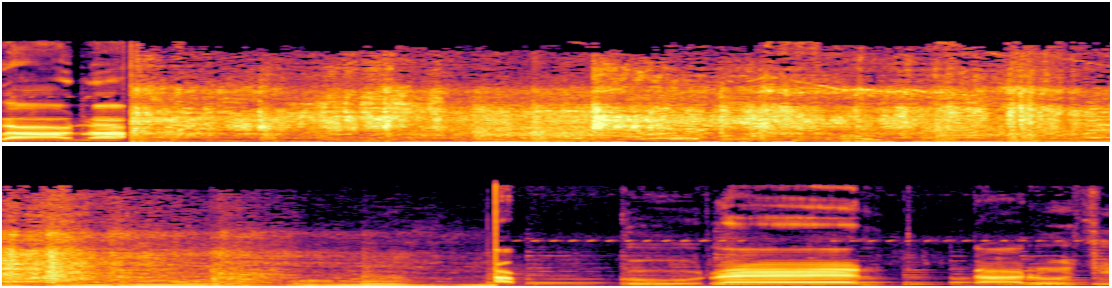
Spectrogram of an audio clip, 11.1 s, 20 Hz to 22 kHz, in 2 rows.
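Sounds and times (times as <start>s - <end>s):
car engine revving hard: 0.6s - 8.0s.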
